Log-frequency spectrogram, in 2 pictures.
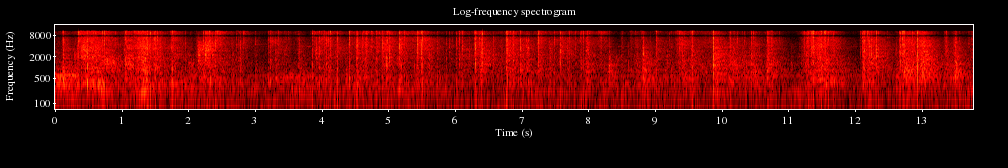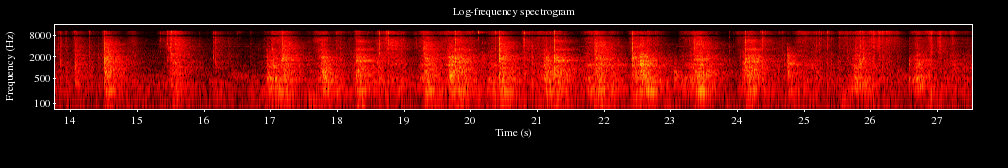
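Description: Hands-on handling noise while a thermal-transfer ribbon is loaded into a TSC industrial label printer: irregular clicks and knocks of the cardboard cores going onto the plastic and metal spindles, with rustling of wrapping and the ribbon film. The clatter grows denser over the second half.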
